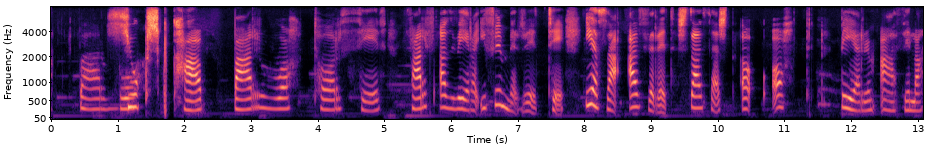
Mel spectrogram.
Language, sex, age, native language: Icelandic, female, 40-49, Icelandic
